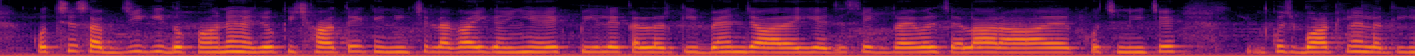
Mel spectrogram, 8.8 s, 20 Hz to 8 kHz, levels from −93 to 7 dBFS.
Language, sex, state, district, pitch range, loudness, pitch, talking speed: Hindi, male, Bihar, Saharsa, 245-260 Hz, -24 LUFS, 255 Hz, 215 wpm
